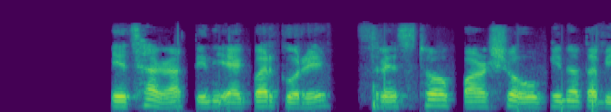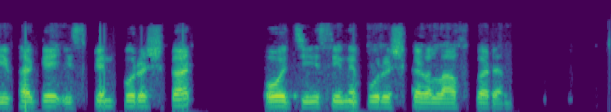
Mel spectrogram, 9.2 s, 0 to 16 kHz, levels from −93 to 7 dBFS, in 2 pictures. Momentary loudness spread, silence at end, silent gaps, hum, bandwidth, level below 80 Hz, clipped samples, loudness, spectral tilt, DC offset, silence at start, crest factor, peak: 7 LU; 0.75 s; 2.53-2.68 s, 3.43-3.47 s, 5.25-5.29 s, 6.14-6.55 s; none; 7.8 kHz; -56 dBFS; under 0.1%; -18 LUFS; -4 dB/octave; under 0.1%; 0.85 s; 18 dB; -2 dBFS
